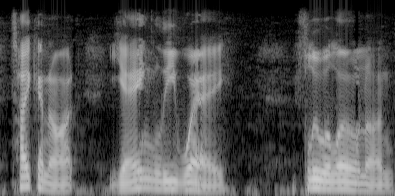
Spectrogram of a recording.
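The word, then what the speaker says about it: taikonaut: a human into space Tai cannot for those of you not familiar with that term astronaut in Chinese is pronounced I cannot or that's the equivalent word that they use Tai cannot Yang Liwei flew alone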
